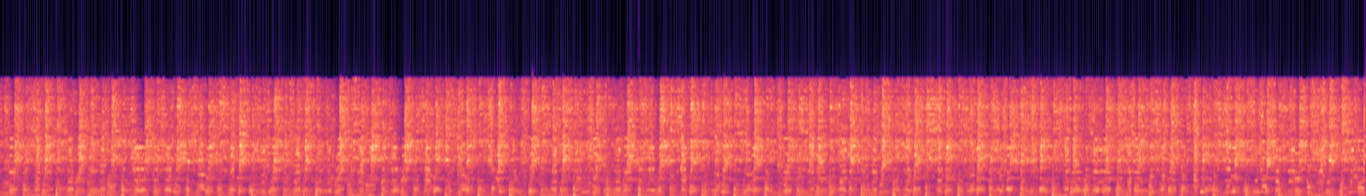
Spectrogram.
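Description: Instrumental Calabrian tarantella: an accordion plays a fast melody over alternating bass notes, and a tambourine's jingles keep a fast, steady beat.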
